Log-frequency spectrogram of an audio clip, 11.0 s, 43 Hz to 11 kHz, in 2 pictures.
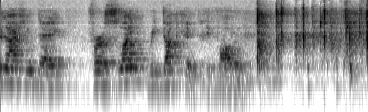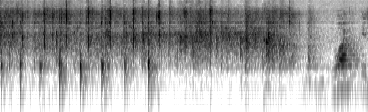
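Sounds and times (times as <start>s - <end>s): loud individual claps: 3.8s - 10.3s
small audience applauding: 3.8s - 10.3s.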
